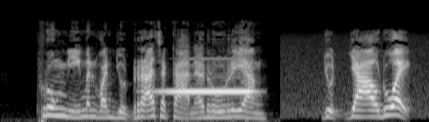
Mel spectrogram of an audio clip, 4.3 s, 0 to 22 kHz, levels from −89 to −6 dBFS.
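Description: Speech, most likely passed through MP3 compression at a low bitrate in the region of 40 kbps, with the encoder stripping weak frequency lines and cutting the treble; nothing remains above 10.6 kHz, and the watery, swirly codec damage is plainly audible from start to finish. At 1.36 s a microphone begins picking up the loudspeaker it feeds, and the loop's gain exceeds one at 1 kHz, so a loudspeaker feedback squeal swells over roughly half a second into a steady tone about 5 dB above the speech, lasting until 2.67 s. From 2.8 s to the end the input has likely switched to a poorer device: the band narrows to nothing above 7.6 kHz, so the sound turns duller, and a new background noise appears around 35 dB below the speech, with no gap at the switch and no real change in level.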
